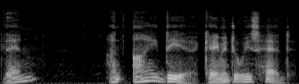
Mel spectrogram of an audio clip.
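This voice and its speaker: Man, husky voice, dry close sound, scripted children's narration, expressive. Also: mid-range voice, measured pace, no room sound. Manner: expressive, dramatic phrasing.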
